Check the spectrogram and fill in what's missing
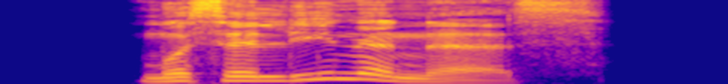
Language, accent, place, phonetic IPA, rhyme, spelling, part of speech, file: German, Germany, Berlin, [mʊsəˈliːnənəs], -iːnənəs, musselinenes, adjective, De-musselinenes.ogg
- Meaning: strong/mixed nominative/accusative neuter singular of musselinen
